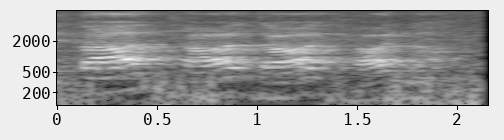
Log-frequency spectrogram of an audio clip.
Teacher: जब भी आप इन्हें बोलते हैं तो आप ये देखिएगा दंत का प्रयोग होता है।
